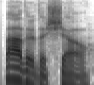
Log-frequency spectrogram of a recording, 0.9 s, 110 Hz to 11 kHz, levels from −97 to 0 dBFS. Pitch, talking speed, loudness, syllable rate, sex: 105 Hz, 190 wpm, -18 LUFS, 4.4 syllables/s, male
